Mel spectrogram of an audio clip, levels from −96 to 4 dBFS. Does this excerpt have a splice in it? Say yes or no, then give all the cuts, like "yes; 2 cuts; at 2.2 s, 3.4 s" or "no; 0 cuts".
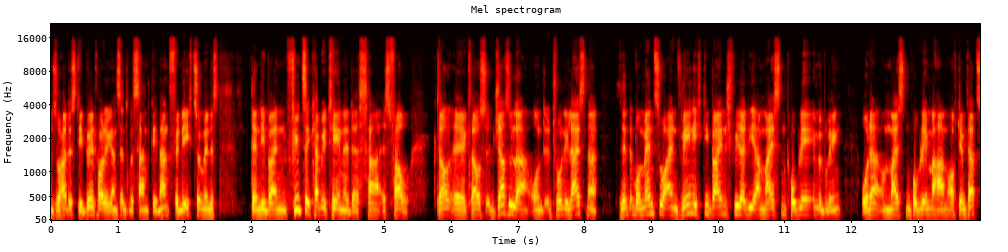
no; 0 cuts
